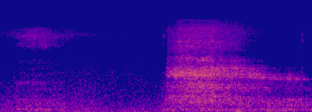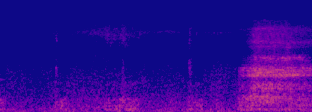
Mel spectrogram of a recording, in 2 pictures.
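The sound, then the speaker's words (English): Slow, deep breaths in and out as a calming breathing exercise, with airy rushing swells that rise loudly twice amid a steady breathy hiss, without any talking. “Breathing in, gathering all that good energy into ourselves.”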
